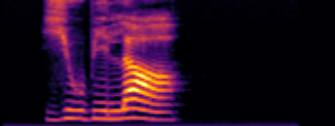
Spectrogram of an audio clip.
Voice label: "jubilar", German; masculine

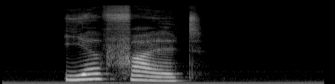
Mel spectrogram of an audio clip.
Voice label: "ihr fallt", German; verbs present tense irregular

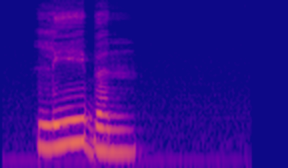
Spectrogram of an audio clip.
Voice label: "leben", german; neuter

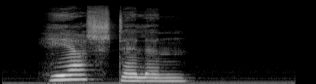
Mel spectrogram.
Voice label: "herstellen", German

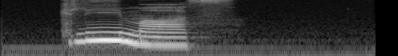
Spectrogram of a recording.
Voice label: "klimas", german

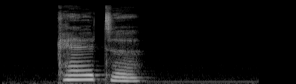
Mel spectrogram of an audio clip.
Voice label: "kaelte", German

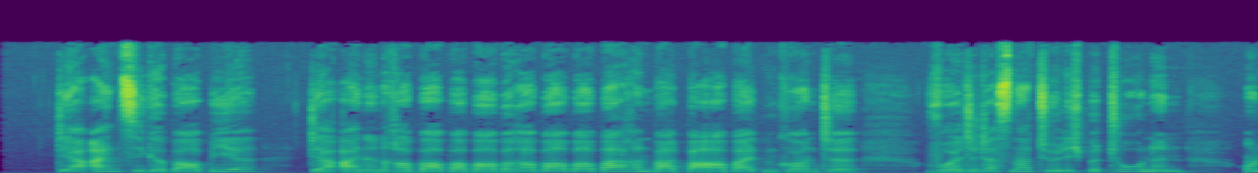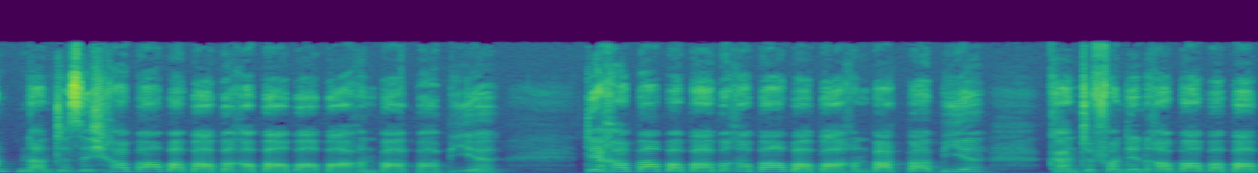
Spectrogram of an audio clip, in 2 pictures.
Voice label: tongue twisters, German; rhabarberbarbara

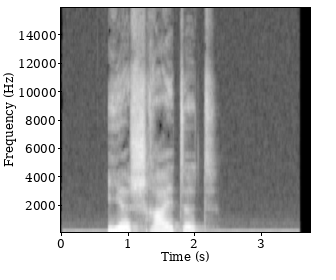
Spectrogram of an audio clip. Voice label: "ihr schreitet", German; verbs present tense irregular

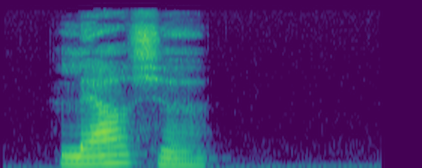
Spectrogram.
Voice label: "laerche", german; nouns gender feminine

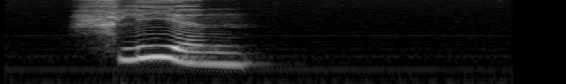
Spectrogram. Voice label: "fliehen", German; verbs past tense irregular

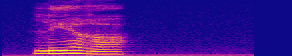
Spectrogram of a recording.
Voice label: "lehrer", german

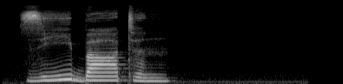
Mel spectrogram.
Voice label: "sie baten", German; verbs past tense irregular

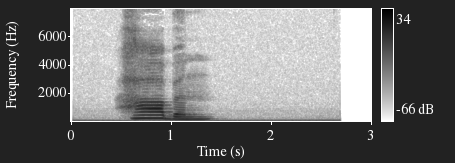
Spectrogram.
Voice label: "haben", German

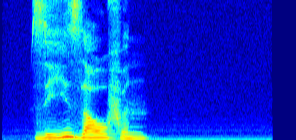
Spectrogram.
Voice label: "sie saufen", German; verbs present tense irregular

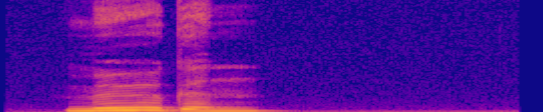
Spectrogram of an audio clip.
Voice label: "moegen", german; alphabet

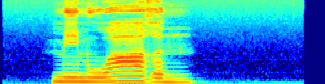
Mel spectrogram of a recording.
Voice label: "memoiren", german

